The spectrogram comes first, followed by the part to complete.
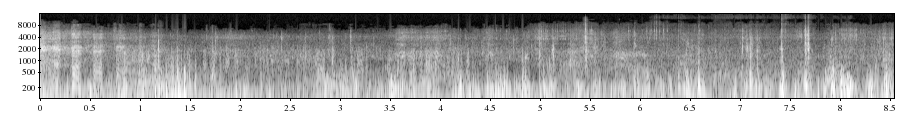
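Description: Wind buffeting the camera microphone on an open boat, a gusty low rumble, with two sharp clicks near the end.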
